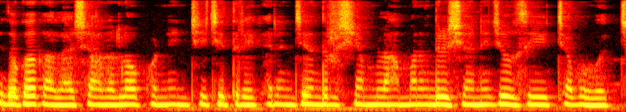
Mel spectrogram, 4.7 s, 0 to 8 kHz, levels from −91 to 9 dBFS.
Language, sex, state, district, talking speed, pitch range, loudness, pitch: Telugu, female, Andhra Pradesh, Krishna, 140 wpm, 205-215 Hz, -14 LUFS, 210 Hz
